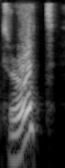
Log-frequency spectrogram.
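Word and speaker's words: wrote: بدا يعمل ايه بقى خلي بالك ان كلمه روت الدبليو سايلنت اوكي رايت بالاي هتبقى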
